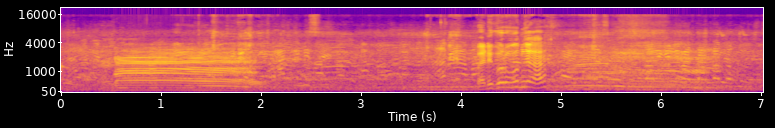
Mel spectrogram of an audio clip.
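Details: One loud, rich bellow from big cattle at a village cattle market in Hardattapur, lasting over a second and dropping at the end. Men's voices and market murmur follow.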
